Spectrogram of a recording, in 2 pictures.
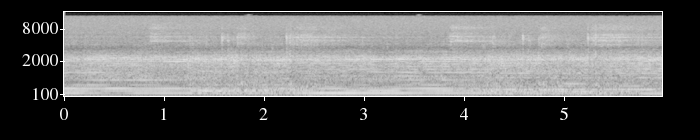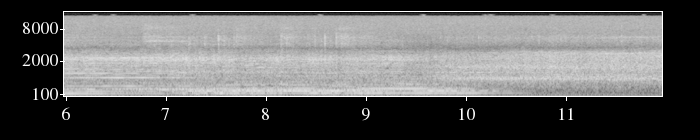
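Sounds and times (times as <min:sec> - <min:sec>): distorted guitars and bass chord: 0:00.0 - 0:10.2
arena crowd roar: 0:06.5 - 0:11.9.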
